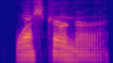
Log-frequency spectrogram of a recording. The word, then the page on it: westerner: American English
